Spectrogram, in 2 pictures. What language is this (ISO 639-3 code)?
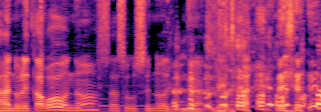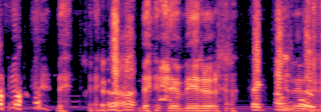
fil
